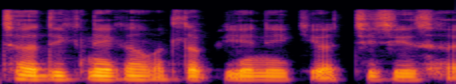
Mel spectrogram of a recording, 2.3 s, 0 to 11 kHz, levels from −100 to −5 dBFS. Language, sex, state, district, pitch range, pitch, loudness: Hindi, male, Maharashtra, Nagpur, 105-115 Hz, 110 Hz, -27 LUFS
